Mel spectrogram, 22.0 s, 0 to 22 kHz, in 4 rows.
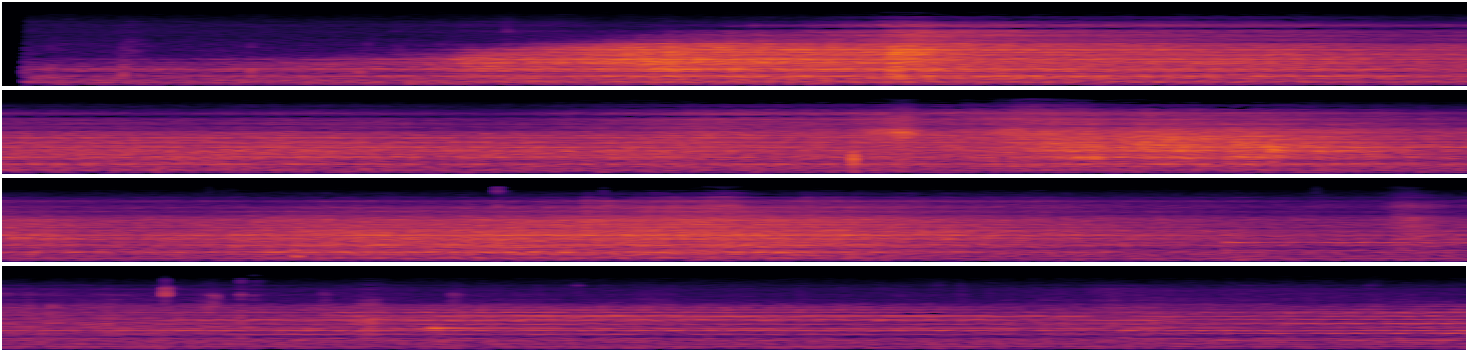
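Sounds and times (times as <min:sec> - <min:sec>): faint music: 0:00.1 - 0:21.9
rushing wind: 0:01.0 - 0:15.7
crashing sea waves: 0:01.7 - 0:15.9.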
